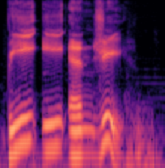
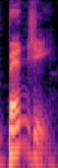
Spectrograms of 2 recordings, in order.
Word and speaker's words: Beng: desk, and it read B-E-N-G. I phonetically pronounced it as Beng. like he's Vietnamese? The kid gave me a cocky, condescending look and said, "My name is Benji."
